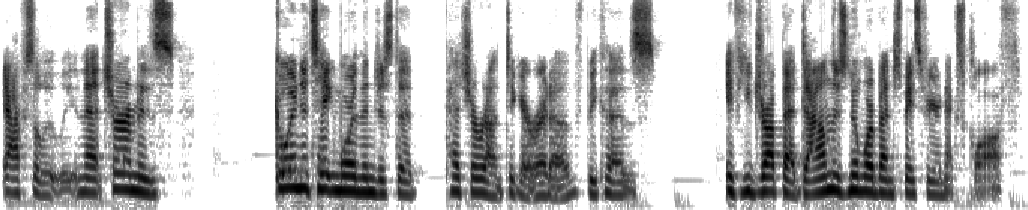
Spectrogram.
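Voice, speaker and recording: A woman's voice: medium pitch, no room sound, faint music behind. Woman casting a card game, slightly distant. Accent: Southern US. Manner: analytical, quick, playful asides. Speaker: caster. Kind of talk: esports game commentary.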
